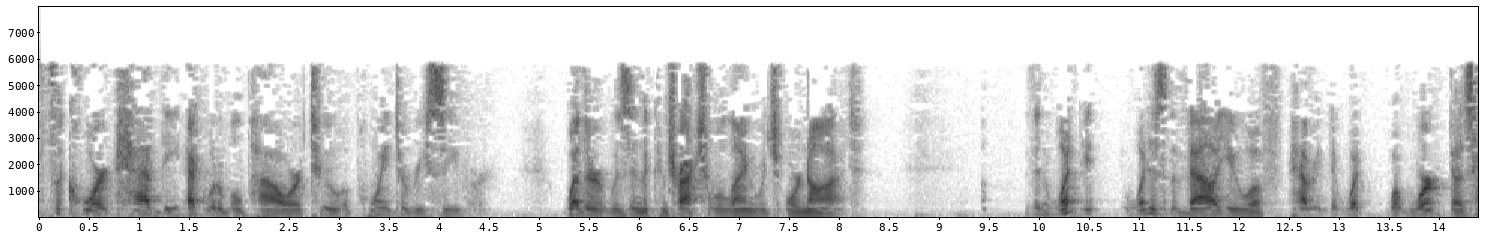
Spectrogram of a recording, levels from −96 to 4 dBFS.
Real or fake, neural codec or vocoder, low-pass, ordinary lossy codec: real; none; 7.2 kHz; MP3, 24 kbps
